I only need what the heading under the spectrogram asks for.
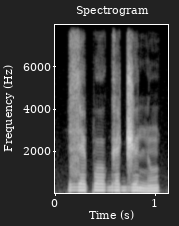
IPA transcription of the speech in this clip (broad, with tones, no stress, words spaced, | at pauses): ze˦poː˦ ɡɛ˦d͡ʒɨ˦˨nũ˦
